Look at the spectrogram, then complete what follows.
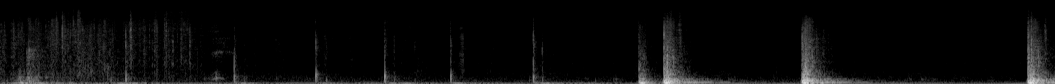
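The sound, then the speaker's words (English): Heavy hand thumps land on the side of the cabinet of an old, faltering radio set: a couple of hollow bangs, a pause, then two more single blows, after a stretch of faint tapping and clicking. “No, this time it's finished. Bang it again.”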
